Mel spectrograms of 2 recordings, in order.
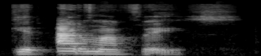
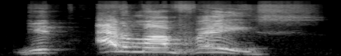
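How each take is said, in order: First: Said in the usual way. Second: Slow, louder and higher, my face punched; mock tough warning. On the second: Echoing T's warning to a stranger, louder, higher and slow. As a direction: lay down the warning like a threat. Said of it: "T say".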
